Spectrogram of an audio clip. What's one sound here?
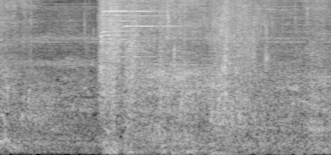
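A crackling magic blast bursts loudly.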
